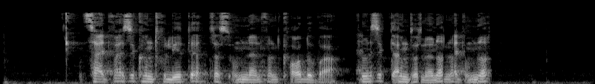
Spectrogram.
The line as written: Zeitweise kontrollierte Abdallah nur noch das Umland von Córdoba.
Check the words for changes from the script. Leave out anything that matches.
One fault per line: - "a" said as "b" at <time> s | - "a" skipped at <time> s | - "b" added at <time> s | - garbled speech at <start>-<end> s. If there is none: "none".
- "Abdallah nur noch" skipped at 2.1 s
- garbled speech at 3.6-4.9 s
